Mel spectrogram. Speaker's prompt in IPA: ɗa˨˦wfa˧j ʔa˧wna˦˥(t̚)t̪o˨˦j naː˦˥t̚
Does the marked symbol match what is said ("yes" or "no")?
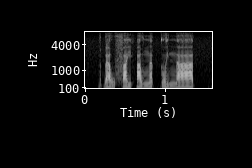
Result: yes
